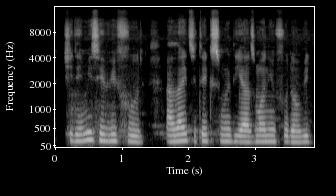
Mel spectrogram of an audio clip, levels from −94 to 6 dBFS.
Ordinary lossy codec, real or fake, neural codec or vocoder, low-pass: none; real; none; 14.4 kHz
